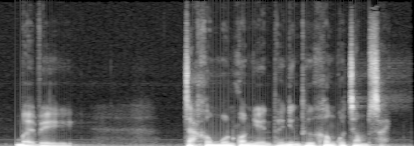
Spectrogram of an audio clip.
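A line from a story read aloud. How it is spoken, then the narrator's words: Father sighing. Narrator (Vietnamese): Cha tôi ông thở dài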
